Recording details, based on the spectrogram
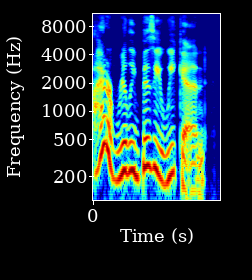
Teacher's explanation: It's about how you say it, emphasizing that word really. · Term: emphasis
